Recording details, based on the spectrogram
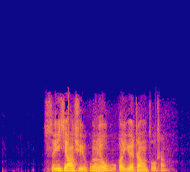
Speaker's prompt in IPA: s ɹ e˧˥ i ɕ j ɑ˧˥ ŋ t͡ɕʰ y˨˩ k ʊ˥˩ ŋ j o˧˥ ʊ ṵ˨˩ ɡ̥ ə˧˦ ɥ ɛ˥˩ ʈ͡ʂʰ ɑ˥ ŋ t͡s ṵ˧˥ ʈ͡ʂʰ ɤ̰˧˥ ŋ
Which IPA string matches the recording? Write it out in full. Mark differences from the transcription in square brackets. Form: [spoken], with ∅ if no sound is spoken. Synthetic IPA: s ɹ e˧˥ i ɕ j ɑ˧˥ ŋ t͡ɕʰ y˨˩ k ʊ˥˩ ŋ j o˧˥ ʊ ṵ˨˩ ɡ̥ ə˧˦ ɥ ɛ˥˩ [ʈ͡ʂ] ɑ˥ ŋ t͡s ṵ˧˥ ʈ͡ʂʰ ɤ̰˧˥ ŋ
